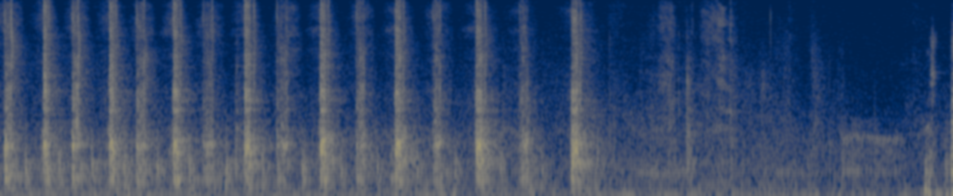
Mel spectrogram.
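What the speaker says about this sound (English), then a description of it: "And now we will begin cutting the miter on this one." Rhythmic rasping strokes of a hand tool cutting a miter on a wooden lid liner, about fifteen close, even strokes before the cutting slows and fades to quiet.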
